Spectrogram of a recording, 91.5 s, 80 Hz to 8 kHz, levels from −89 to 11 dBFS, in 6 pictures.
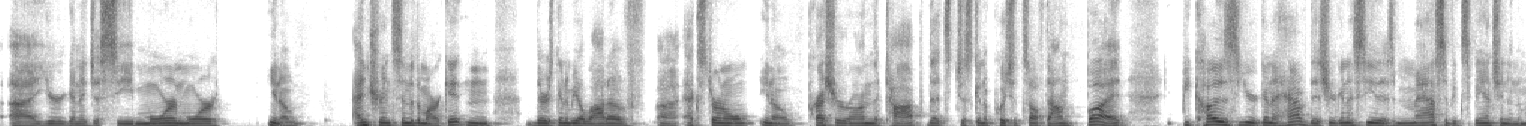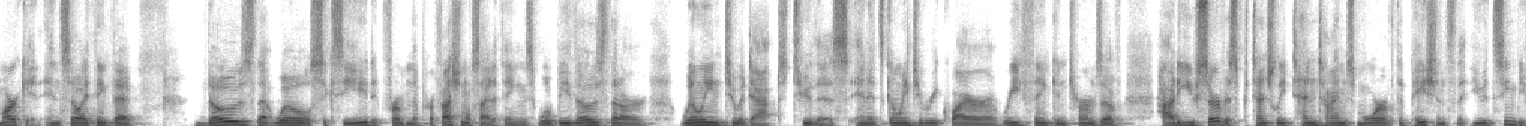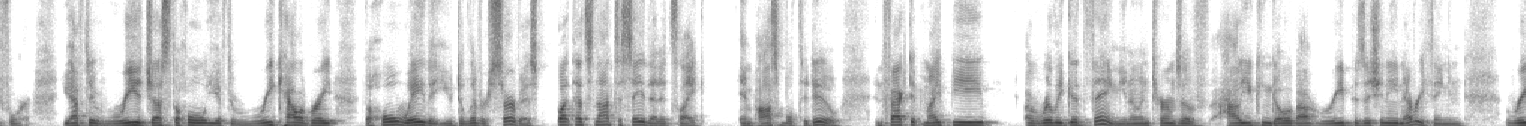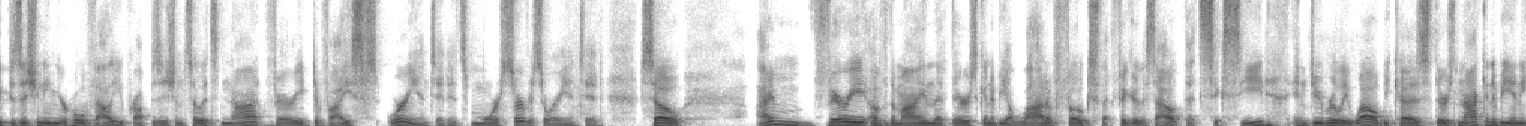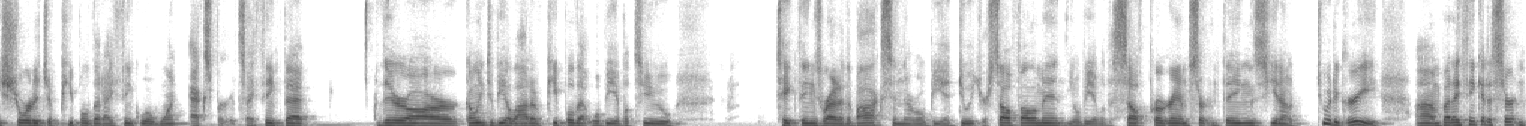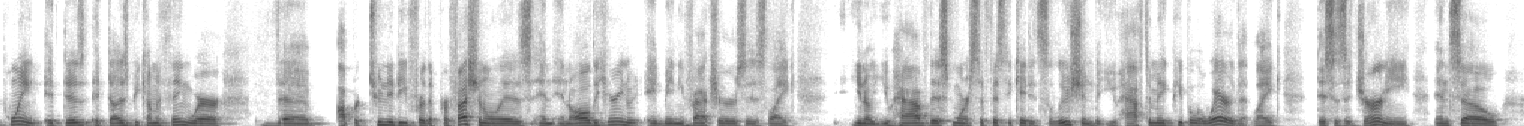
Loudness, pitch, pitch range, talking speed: -23 LUFS, 140 Hz, 130-150 Hz, 205 wpm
